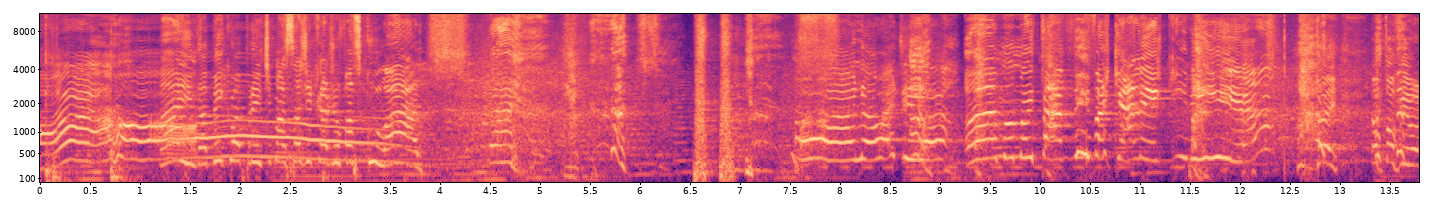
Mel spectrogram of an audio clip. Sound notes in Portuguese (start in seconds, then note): 0.4 choro; 6.3 sopro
